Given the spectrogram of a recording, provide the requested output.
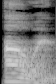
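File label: "awen", Toki Pona; linku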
